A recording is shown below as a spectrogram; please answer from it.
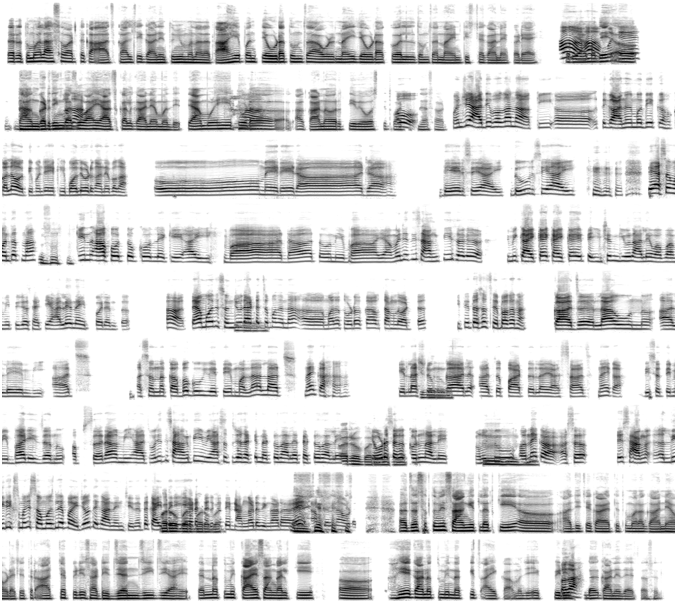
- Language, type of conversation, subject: Marathi, podcast, तुमच्या आयुष्यात वारंवार ऐकली जाणारी जुनी गाणी कोणती आहेत?
- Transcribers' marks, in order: in English: "नाईन्टीजच्या"; other background noise; tapping; singing: "ओ, मेरे राजा! देर से आयी, दूर से आयी"; in Hindi: "ओ, मेरे राजा! देर से आयी, दूर से आयी"; drawn out: "ओ"; chuckle; joyful: "किन आफतों को लेके आई … आले ना इथपर्यंत"; singing: "किन आफतों को लेके आई, वादा तो निभाया"; in Hindi: "किन आफतों को लेके आई, वादा तो निभाया"; chuckle; singing: "काजळ लावून आले मी आज, असं नका बघू येते मला लाज"; chuckle; singing: "केला शृंगार आज पाटलया साज"; "घातलाया" said as "पाटलया"; singing: "दिसते मी भारी, जणू अप्सरा मी आज"; joyful: "म्हणजे ती सांगते मी असं … सगळं करून आले"; in English: "लिरिक्स"; angry: "अय्ये! आपल्याला नाही आवडत"; chuckle; stressed: "जेन झी"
